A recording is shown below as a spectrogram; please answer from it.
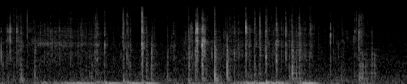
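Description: A solid orange bar of soap held in the hand is shaved and carved with a utility knife blade, sending flakes falling off. Quick, dry scraping and cutting strokes give crisp, bright crackles and clicks over a soft low rumble.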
